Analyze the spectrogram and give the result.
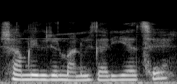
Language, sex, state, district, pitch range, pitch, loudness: Bengali, female, West Bengal, Cooch Behar, 205-220 Hz, 210 Hz, -13 LUFS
